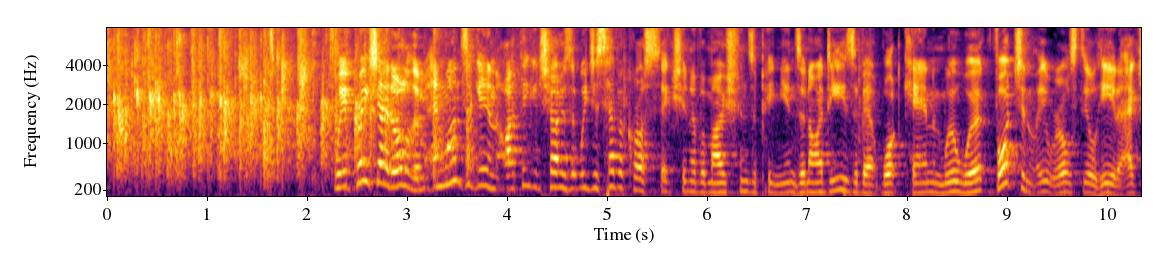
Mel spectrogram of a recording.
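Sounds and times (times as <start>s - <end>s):
round of applause: 0.0s - 3.7s
speech: 2.3s - 10.3s.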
